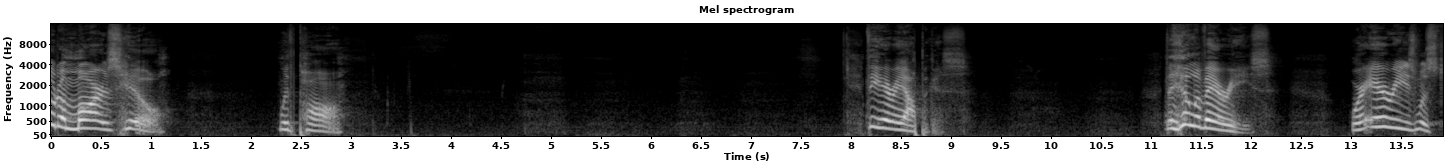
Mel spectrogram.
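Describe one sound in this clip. A middle-aged man speaks calmly and thoughtfully into a microphone, with long pauses.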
